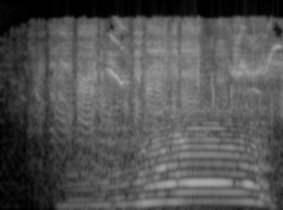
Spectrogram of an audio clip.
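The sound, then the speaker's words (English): A Jersey cow on a dairy farm moos once in a long, loud, drawn-out call that rises and then falls away, with no other voices. “She doesn't give her Jersey cows any growth stimulants or antibiotics and never sprays her land with pesticides.”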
